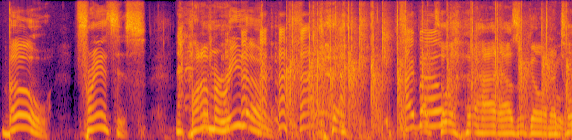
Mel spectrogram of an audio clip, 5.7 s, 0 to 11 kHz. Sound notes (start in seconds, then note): 3.5 laughing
